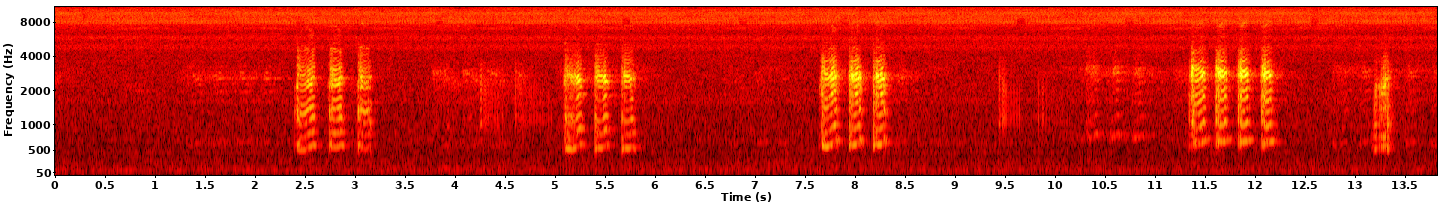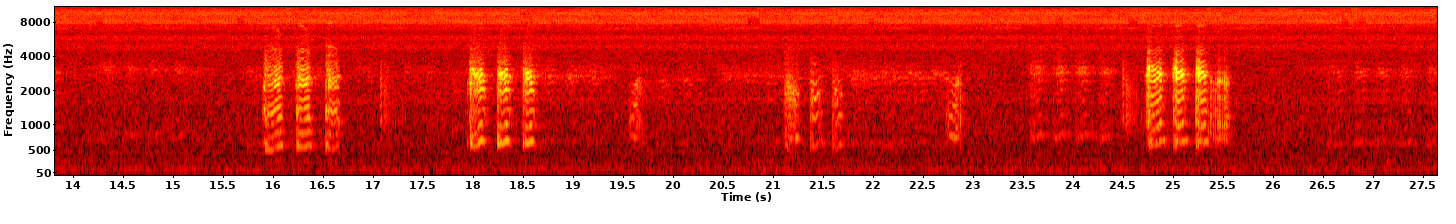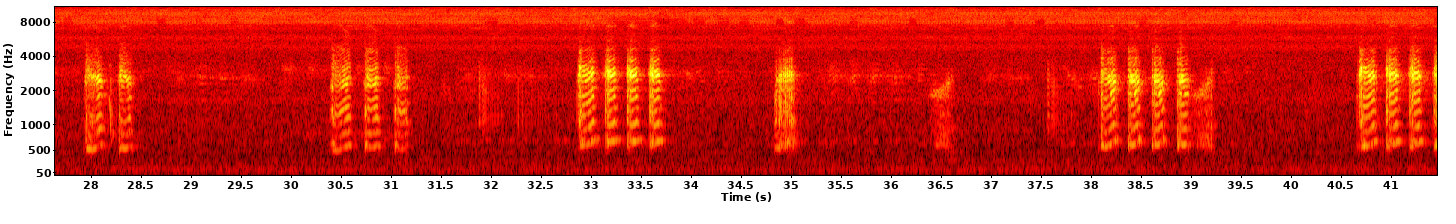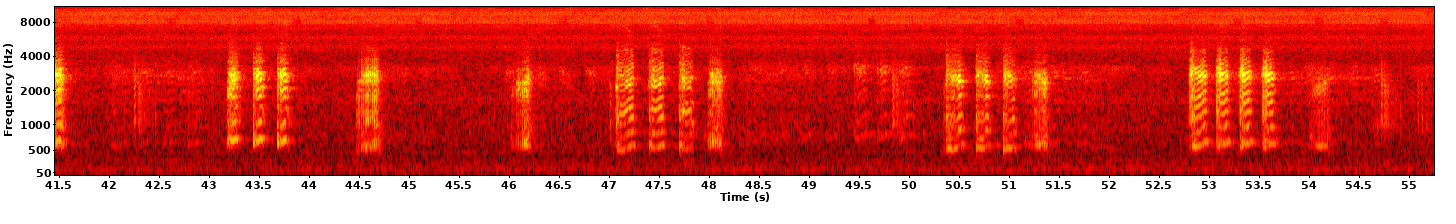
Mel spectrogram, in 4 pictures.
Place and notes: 青蛙ㄚ 婆的家, 埔里鎮桃米里 - Small ecological pool
Frogs chirping, Insects sounds, Small ecological pool
Zoom H2n MS+ XY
